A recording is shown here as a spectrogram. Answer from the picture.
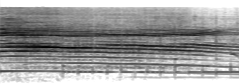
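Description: A man's long, loud, sustained cry, held throughout with its pitch slowly falling. Under it run a steady musical drone and faint regular percussion beats.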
